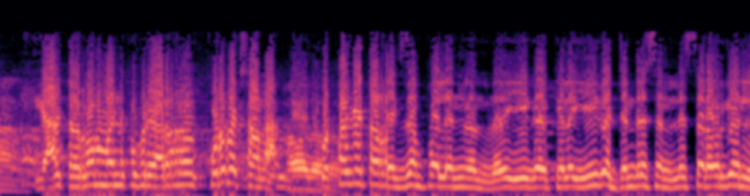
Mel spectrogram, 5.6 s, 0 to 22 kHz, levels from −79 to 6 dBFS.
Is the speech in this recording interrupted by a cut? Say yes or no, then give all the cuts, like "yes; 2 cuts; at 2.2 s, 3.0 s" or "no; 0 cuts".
yes; 1 cut; at 2.9 s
